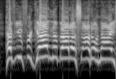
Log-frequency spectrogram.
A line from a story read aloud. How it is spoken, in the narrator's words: She cried out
